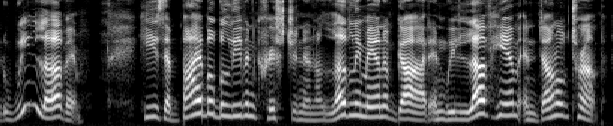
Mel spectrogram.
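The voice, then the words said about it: Put-on Southern accent. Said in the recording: “although they're Irish, I want to give them a Southern accent when I quote them.”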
